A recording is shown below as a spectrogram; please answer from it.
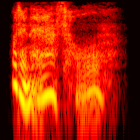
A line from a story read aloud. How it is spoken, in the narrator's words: Carrie muttered under her breath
